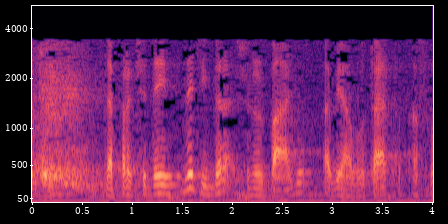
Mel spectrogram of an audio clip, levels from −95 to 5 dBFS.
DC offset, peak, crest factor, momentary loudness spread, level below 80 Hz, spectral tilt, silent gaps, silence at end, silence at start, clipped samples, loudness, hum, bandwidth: 0.5%; -4 dBFS; 18 dB; 8 LU; -50 dBFS; -11 dB/octave; none; 0 s; 0 s; under 0.1%; -24 LUFS; none; 3.6 kHz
